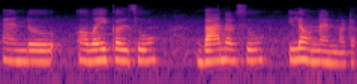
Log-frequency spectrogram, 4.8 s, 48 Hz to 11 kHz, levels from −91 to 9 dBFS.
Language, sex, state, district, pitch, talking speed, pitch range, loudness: Telugu, female, Andhra Pradesh, Annamaya, 220 Hz, 100 wpm, 210-225 Hz, -19 LUFS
